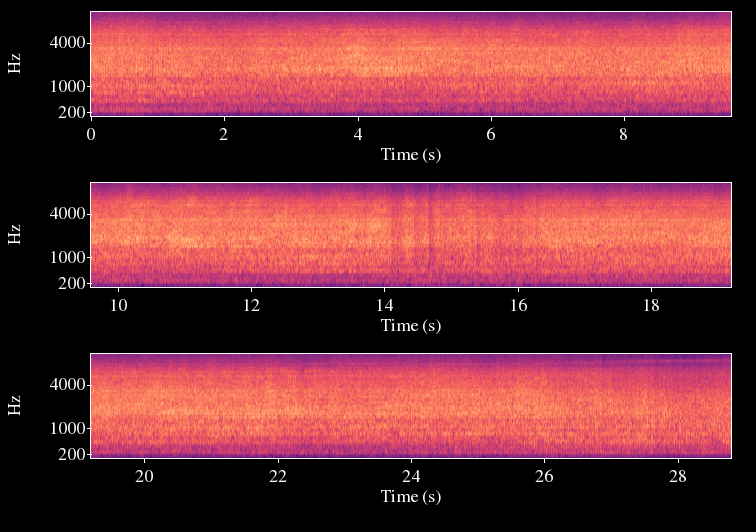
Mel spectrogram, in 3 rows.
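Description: Eurocopter EC135 helicopter running on the ground with its main rotor turning, ahead of take-off: a steady turbine whine with rotor noise.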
